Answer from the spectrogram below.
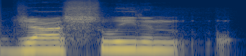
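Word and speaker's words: Joss Whedon: Like the Josh Whedon. Am I saying it right? – Yeah.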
